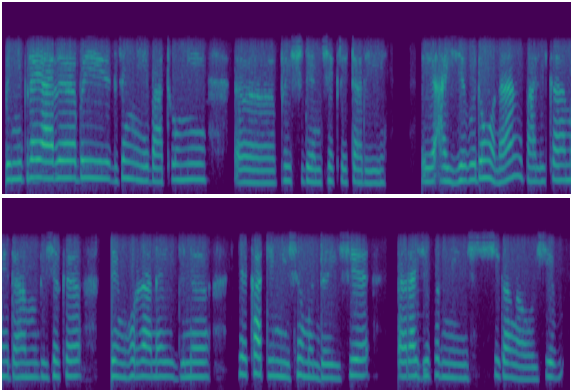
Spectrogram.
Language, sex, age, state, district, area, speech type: Bodo, female, 30-45, Assam, Baksa, rural, conversation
